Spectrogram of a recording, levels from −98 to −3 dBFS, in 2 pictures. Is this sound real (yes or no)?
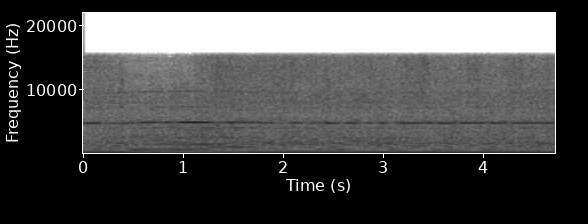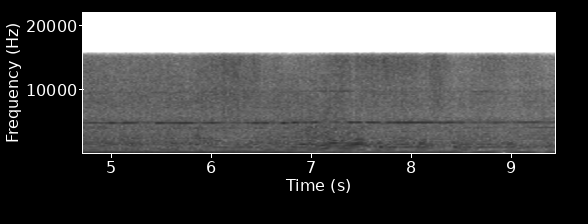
yes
